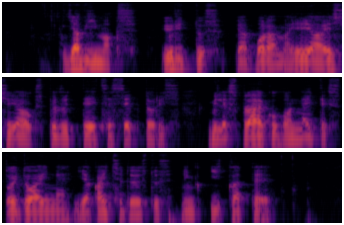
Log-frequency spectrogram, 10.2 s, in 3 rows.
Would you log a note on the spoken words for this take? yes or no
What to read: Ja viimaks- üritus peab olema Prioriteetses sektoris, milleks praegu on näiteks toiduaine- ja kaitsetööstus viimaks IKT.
yes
